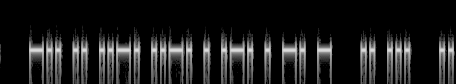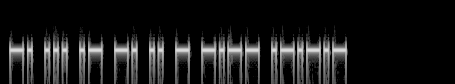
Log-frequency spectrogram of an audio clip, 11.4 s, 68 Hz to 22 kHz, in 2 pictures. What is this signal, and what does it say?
Morse code, heard as a keyed tone, about 22 wpm, 700 Hz. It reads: DIFFERENT IS INSANITY.
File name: practice / 22wpm / Sentences with 8-Word Phrases - 22wpm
